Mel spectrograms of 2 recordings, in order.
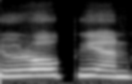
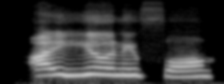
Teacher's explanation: यू जो है हमारा वॉवल तो है बट आवाज किसकी आ रही है वाई की आ रही है हमें एंड यूरोपियन फिर से वाई की साउंड आ रही है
